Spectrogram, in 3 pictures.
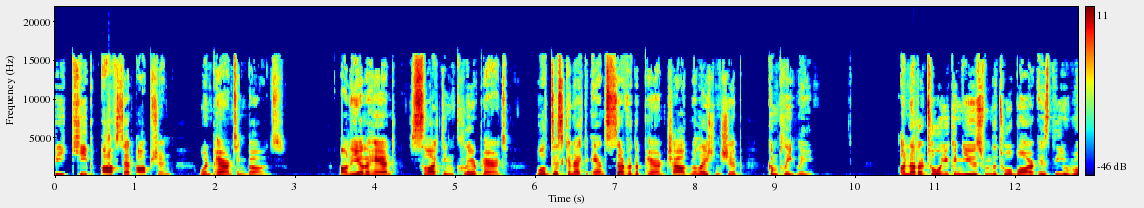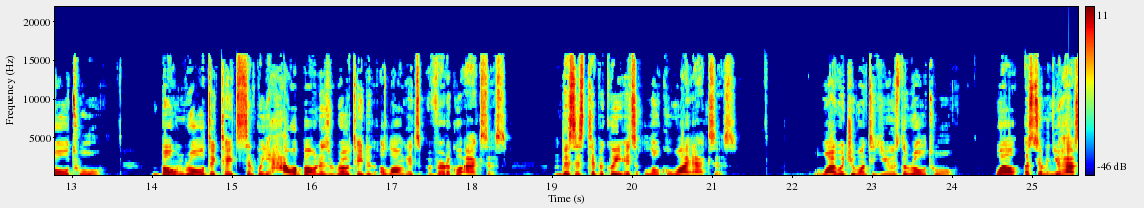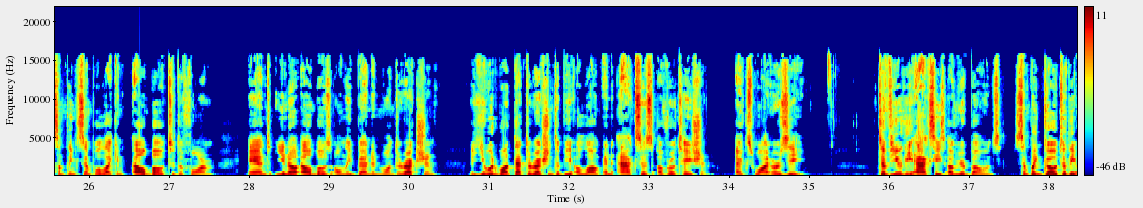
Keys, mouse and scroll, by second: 0.6 click, 1.1 middle click, 1.5 r, 2.9 middle click, 3.5 Tab, 3.8 click, 4.3 click, 4.8 middle click, 7.0 right click, 10.0 middle click, 10.4 Tab, 10.9 click, 11.3 Tab, 13.3 click, 14.9 middle click, 16.2 click, 16.6 scroll up 3, 16.8 shift+middle click, 17.1 middle click, 18.0 click, 22.6 ctrl+z, 23.1 middle click, 23.7 scroll down 1, 23.9 middle click, 25.6 Tab, 25.9 middle click, 26.1 scroll down 1, 26.6 shift+click, 27.4 shift+middle click, 27.9 r, 29.9 click, 30.3 r, 31.8 click, 32.1 r, 33.2 middle click, 35.5 alt+r, 35.7 click, 36.1 alt+r, 36.5 click, 37.0 click, 37.6 alt+r, 37.9 middle click.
